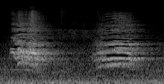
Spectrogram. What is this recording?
Calls from a pair of Southern Screamers. recorded with an Edirol R-09HR.
bird, field-recording, birds, aviary, screamer, exotic, tropical, waterfowl, zoo, waterbirds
